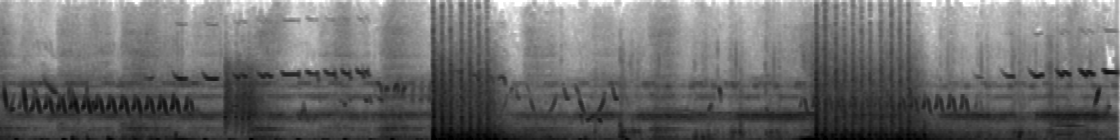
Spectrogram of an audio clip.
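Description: Video game shooting-range gunfire crackles in two loud rapid automatic bursts with scattered single shots, set over a busy game soundscape of warbling tones and clopping hooves, with no voices.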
